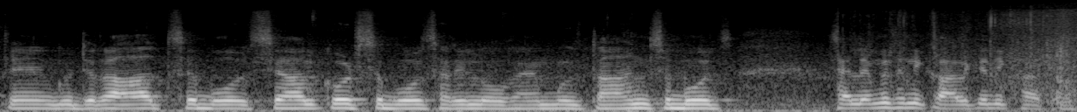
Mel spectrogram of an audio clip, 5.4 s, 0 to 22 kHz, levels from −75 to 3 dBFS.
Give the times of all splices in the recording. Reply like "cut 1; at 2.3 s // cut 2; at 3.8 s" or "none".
cut 1; at 4.1 s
